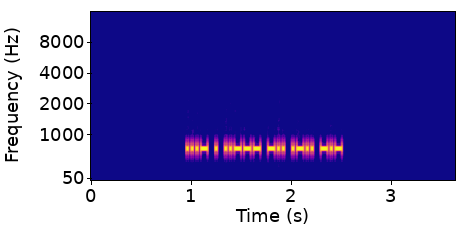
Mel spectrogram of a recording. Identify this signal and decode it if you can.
Morse code, heard as a keyed tone, about 47 wpm, 700 Hz. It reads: VE2DLK
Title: DXCC-100 Call Signs - 6 Characters - 50wpm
